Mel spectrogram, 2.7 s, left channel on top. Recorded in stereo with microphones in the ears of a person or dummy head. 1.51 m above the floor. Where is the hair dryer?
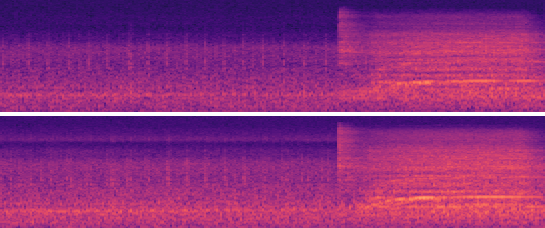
30° right (ahead or behind), 1.1 m.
